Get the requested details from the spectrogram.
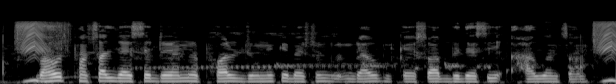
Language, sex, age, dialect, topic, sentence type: Bhojpuri, male, 18-24, Southern / Standard, agriculture, statement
